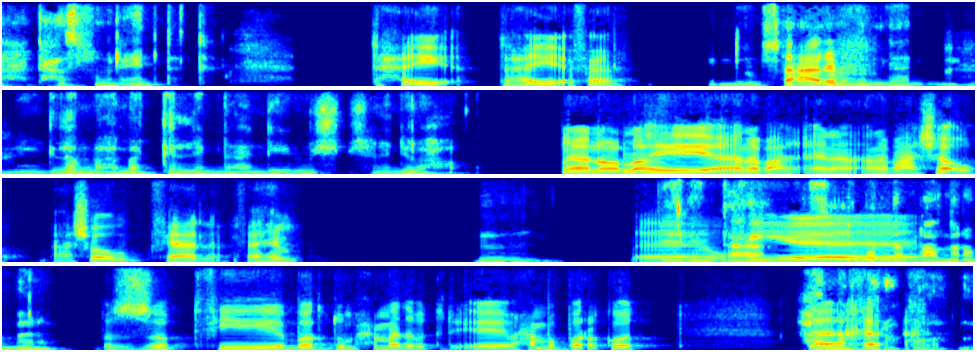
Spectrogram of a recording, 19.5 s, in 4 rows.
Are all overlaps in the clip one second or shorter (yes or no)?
no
